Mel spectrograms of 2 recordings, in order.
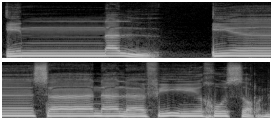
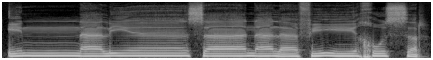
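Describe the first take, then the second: First: The phrase has a brief pause inside. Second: The phrase flows without a pause. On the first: This is another reading tradition. "ada lagi di sakta" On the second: This is one reading tradition. "Kalau dalam riwayat Warsh itu"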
